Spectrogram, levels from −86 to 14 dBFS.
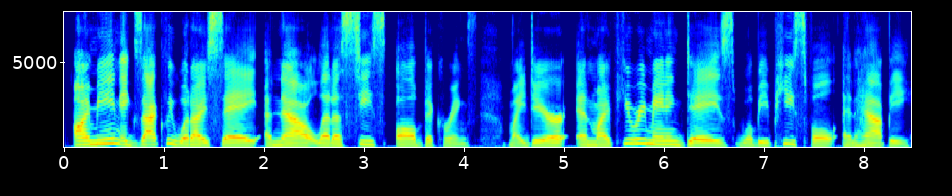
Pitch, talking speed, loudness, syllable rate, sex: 180 Hz, 175 wpm, -20 LUFS, 4.6 syllables/s, female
